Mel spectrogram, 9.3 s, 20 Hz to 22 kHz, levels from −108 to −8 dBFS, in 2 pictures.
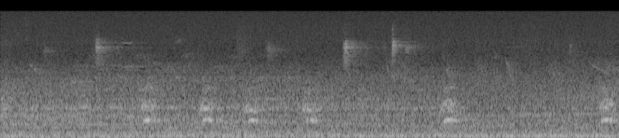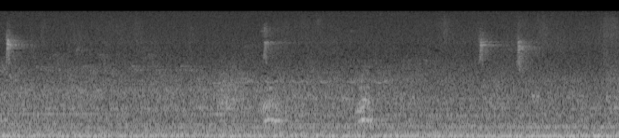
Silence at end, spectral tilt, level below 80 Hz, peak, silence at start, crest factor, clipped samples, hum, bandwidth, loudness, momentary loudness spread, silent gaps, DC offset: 0 s; -5 dB/octave; -54 dBFS; -26 dBFS; 0 s; 16 dB; under 0.1%; none; 15.5 kHz; -44 LUFS; 3 LU; none; under 0.1%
